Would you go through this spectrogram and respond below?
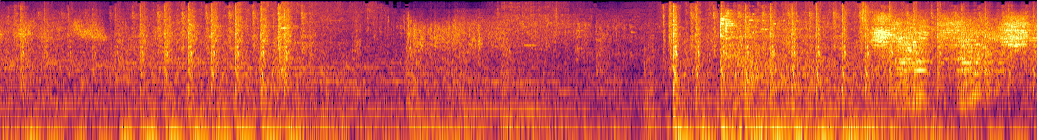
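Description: Rapid bursts of gunfire against Valkyries in the sci-fi shooter Anthem: dense overlapping shots fire almost continuously, briefly thin out, then surge back loud and crowded, with faint voices mixed in beneath.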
